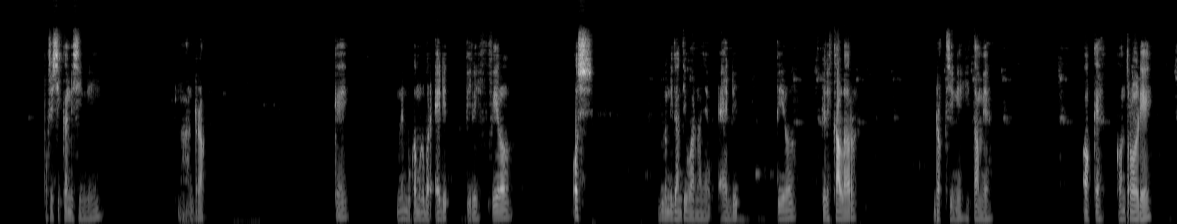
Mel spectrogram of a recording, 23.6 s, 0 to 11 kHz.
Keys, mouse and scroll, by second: 12.4 ctrl+alt+z, 22.4 ctrl+d.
